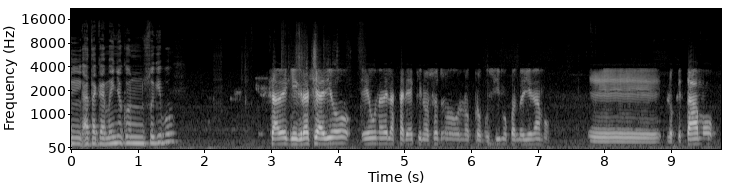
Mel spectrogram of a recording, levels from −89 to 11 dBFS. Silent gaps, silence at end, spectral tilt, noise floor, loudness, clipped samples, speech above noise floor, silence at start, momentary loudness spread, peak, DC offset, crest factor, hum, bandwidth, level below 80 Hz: none; 0.1 s; -6.5 dB/octave; -51 dBFS; -25 LUFS; under 0.1%; 26 dB; 0 s; 14 LU; -4 dBFS; under 0.1%; 22 dB; none; 11.5 kHz; -54 dBFS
